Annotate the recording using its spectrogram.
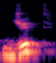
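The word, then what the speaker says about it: GWT: It's Google WebKit, but pronounced as Jute.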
